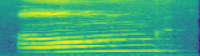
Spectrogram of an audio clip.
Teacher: we're letting the back of the tongue hit the soft upper palate vibrating in the sinus cavities stimulating glands in the brain oh na mo Tong hits the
